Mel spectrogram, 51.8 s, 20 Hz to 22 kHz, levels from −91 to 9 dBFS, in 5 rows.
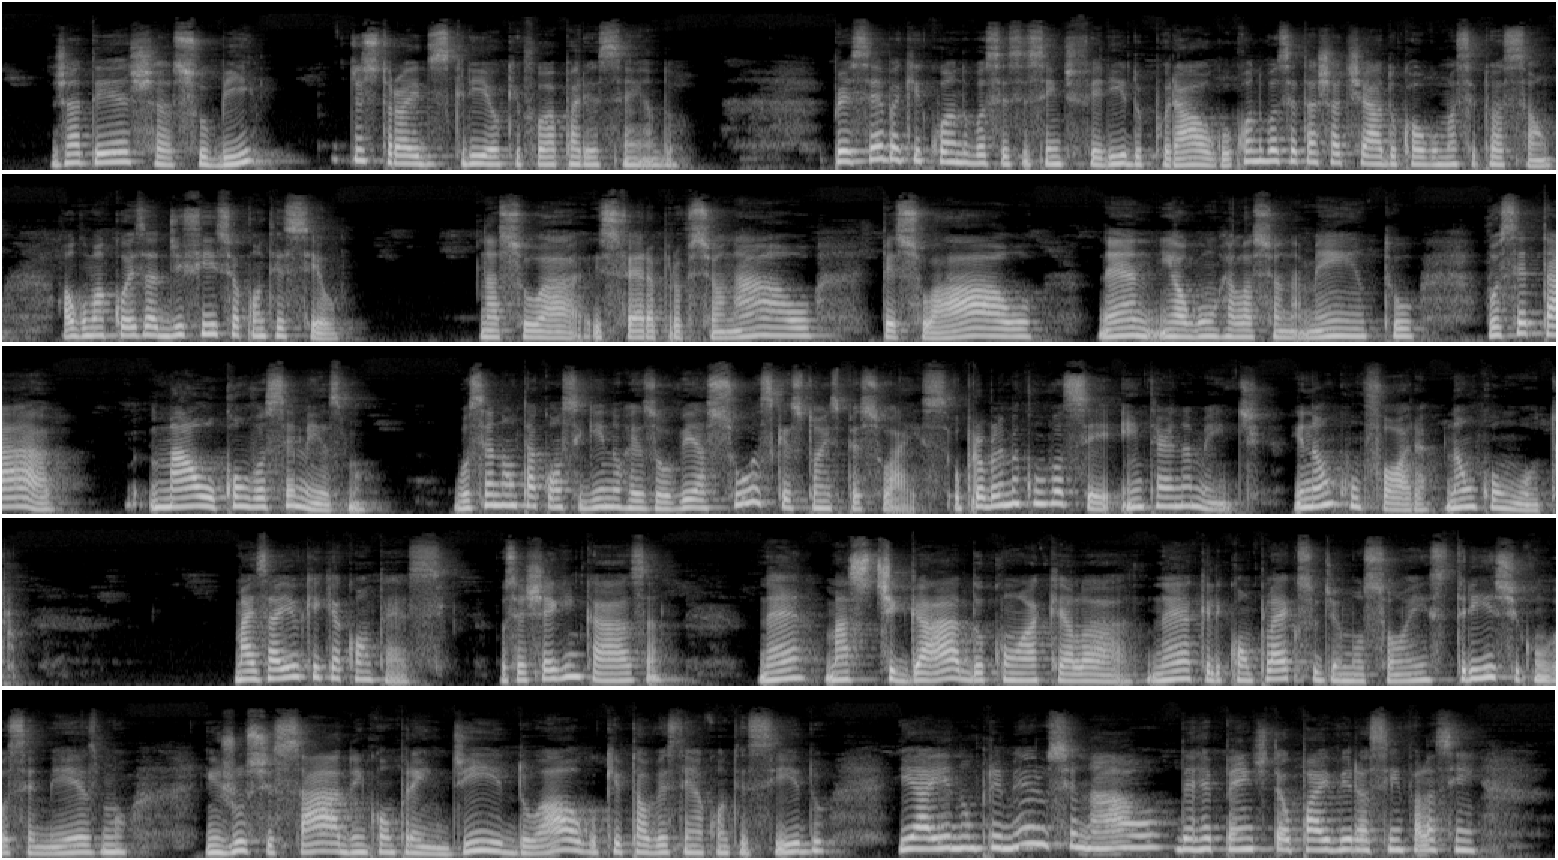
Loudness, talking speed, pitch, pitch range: -20 LUFS, 130 wpm, 185 Hz, 165-220 Hz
